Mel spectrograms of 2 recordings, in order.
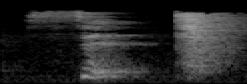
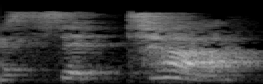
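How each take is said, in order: First: The word ends cleanly on the t sound. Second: An extra 'uh' vowel follows the final t. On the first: The speaker calls it right. "I would say sit" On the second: The speaker calls it wrong. "I wouldn't say sit-ta"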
